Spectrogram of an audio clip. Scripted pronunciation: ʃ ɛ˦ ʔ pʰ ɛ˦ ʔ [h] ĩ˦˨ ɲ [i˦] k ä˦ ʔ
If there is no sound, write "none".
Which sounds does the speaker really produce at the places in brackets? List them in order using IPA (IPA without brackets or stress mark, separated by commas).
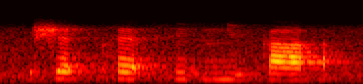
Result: h, ḭ˦˨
